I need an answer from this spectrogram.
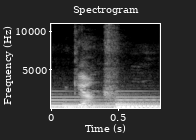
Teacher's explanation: ज प्लस ञ बराबर ज्ञ होगा लेकिन उच्चारण की दृष्टि से क्या होता है ग प्लस य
